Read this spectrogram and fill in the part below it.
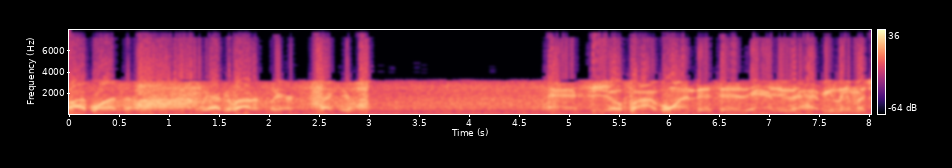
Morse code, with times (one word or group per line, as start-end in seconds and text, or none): none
